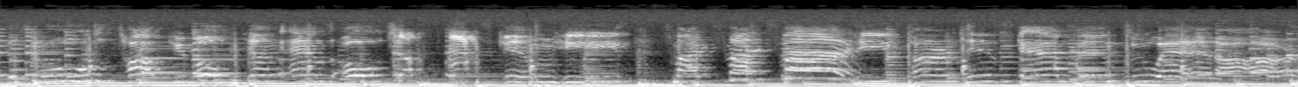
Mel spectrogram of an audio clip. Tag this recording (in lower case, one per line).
music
